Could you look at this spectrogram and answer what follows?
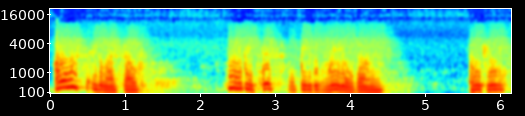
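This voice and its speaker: A woman's voice: mid-range voice, expressive, slow. An actress playing a naive, earnest, compliant female citizen of a regimented future in a radio drama, with a questioning manner. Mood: wistful. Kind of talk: 1980s radio drama acting. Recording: thin phone-like old radio recording.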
